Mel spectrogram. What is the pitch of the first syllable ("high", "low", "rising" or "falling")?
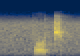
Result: high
